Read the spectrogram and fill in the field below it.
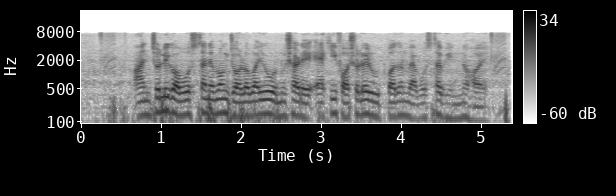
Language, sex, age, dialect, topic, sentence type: Bengali, male, 18-24, Standard Colloquial, agriculture, statement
